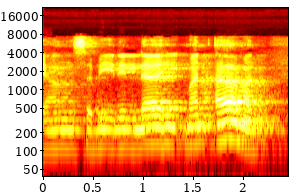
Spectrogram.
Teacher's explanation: نون ساکن پہ اظہار ہے، آگے حمزہ آ رہا ہے، اس وجہ سے اظہار حلقی ہے۔ آمن میں آ مد بدل ہے، دو حرکات لمبا کریں گے۔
